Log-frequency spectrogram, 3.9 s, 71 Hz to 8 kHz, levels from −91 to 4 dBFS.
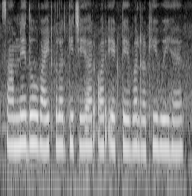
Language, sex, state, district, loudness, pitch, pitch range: Hindi, female, Uttar Pradesh, Lucknow, -14 LUFS, 235 Hz, 230-240 Hz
